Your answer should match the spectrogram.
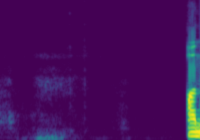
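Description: A faint, short computer mouse click or two, then a synthesized narrator's voice starts speaking near the end.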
